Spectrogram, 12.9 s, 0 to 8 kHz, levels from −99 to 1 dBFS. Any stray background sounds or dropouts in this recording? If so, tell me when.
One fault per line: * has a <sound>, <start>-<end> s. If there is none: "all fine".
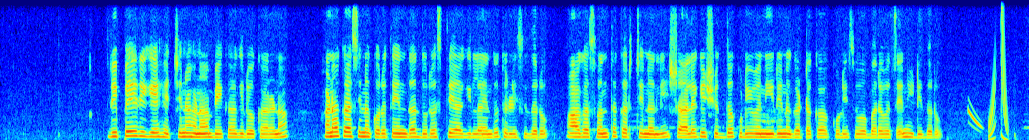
* has a chirp, 12.1-12.6 s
